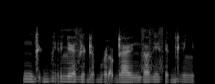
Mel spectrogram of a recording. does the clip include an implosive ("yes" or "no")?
no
